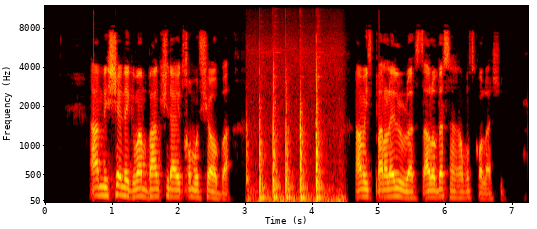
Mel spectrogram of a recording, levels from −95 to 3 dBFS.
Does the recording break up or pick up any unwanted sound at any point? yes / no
yes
